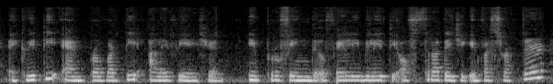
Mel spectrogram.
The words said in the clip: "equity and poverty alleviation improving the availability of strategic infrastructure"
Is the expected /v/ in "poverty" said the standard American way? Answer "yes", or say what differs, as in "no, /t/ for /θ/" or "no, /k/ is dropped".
no, /p/ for /v/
